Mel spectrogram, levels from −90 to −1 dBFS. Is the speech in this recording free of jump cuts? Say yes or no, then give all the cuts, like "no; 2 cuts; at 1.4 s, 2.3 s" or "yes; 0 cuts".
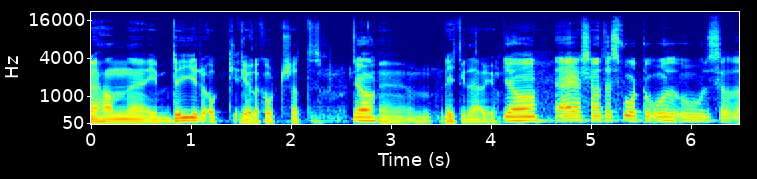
no; 4 cuts; at 1.5 s, 2.5 s, 3.7 s, 4.6 s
